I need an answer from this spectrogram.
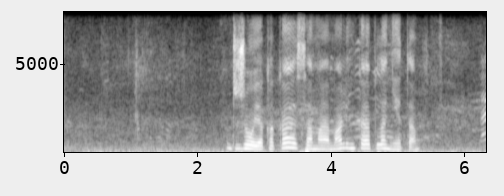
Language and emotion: Russian, neutral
